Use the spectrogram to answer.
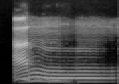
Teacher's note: Annallaha, nun tasdid dibaca gunnah atau mendengung, ditahan 2 harokat. Allahnya dibaca tebal karena harokat di depannya fathah. Lam fathah berdiri mat tobi'i, panjang 2 harokat.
